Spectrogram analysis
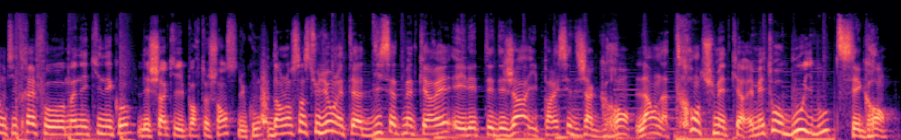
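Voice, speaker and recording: A man giving an excited, joking casual tour of his new studio. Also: on the high side. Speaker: YouTuber showing his studio.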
